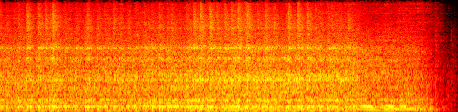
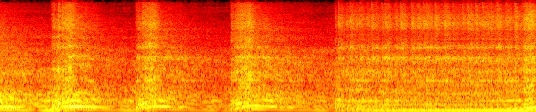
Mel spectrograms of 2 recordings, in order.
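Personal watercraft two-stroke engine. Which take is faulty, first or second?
second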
